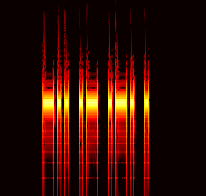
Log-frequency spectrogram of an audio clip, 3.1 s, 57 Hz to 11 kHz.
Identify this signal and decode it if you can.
Morse code, heard as a keyed tone, about 22 wpm, 700 Hz. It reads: DARE
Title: Four Letter Words - 22wpm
